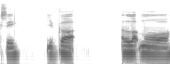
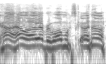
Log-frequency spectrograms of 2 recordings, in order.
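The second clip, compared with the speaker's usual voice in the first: put-on, very high, loud drunken hollering; 12 semitones higher, 5 dB louder than usual. Retelling playing a horror game drunk, acting out their own greeting, retelling a drunk shout. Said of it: "Just shouting".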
